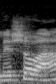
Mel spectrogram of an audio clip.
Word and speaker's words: Les Choix: um pouco difícil, porque como é em francês, a grafia dele não tem nada a ver com a pronúncia, né? Com a pronúncia. Então, Lechoá, mas se escreve de outro jeito.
